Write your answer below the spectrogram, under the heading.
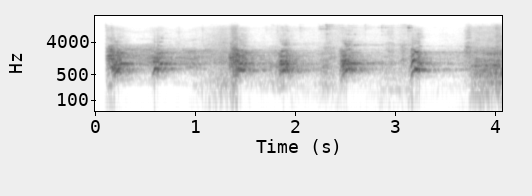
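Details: Dog barking while playing with a bird: short, sharp barks in a loose series, about six over four seconds, with uneven gaps.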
